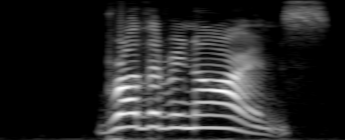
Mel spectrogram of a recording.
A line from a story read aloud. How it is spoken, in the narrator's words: Thor yelled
